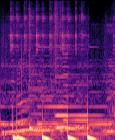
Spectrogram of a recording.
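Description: Background music: a beat with a deep kick drum hitting about twice a second under held tones and a melodic line that slides up and down in pitch.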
